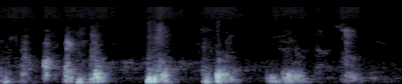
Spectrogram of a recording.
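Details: Litter of five blenheim Cavalier King Charles Spaniel puppies, born to Paris and Spike at New Year, in an indoor puppy pen at Red Barn Cavaliers; short gruff yips and grunts in uneven bursts, roughly two a second, with a few squeaky rising notes.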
